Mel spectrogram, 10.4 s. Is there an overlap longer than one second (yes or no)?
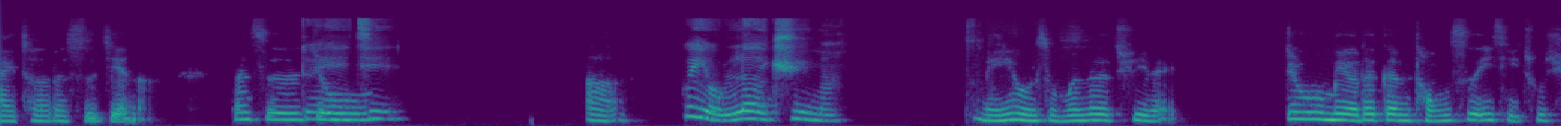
no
